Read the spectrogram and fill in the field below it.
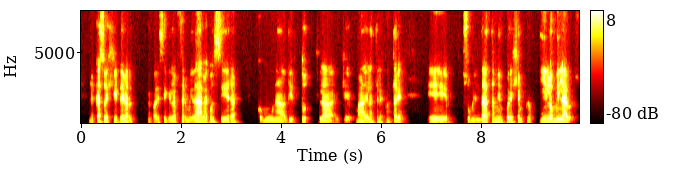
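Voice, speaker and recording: The man's voice is fairly high. Its pitch moves in an ordinary way. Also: moderate pace. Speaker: literature scholar, lecturer. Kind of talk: lecture. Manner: hesitant with fillers.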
